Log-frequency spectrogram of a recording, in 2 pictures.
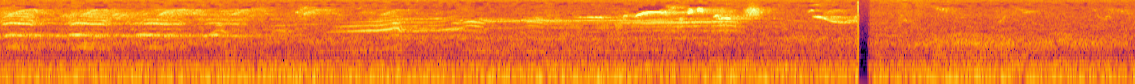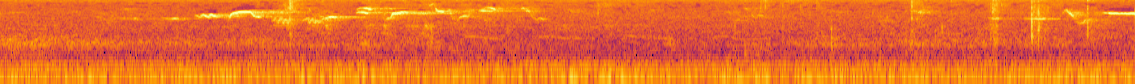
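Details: Sunrise at Ganghwa-do Port with seagulls calling: a nasal, layered cry held then climbing in short rising slurs for roughly four seconds, followed by scattered sharp high-pitched chirps, over steady deep rumbling ambient noise.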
